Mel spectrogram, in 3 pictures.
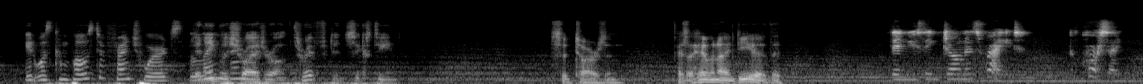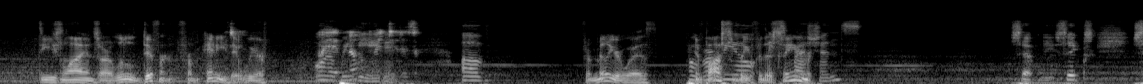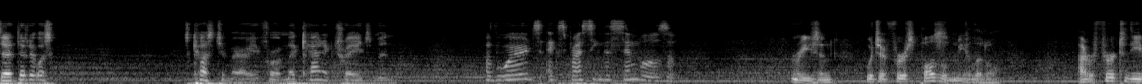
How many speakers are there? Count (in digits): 4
